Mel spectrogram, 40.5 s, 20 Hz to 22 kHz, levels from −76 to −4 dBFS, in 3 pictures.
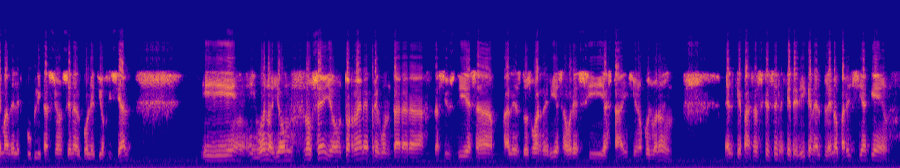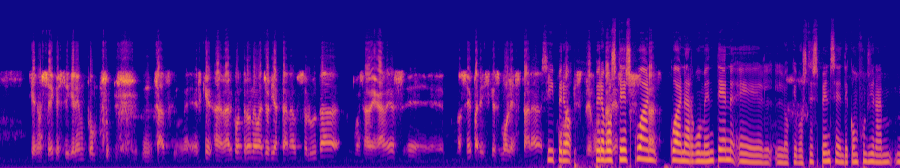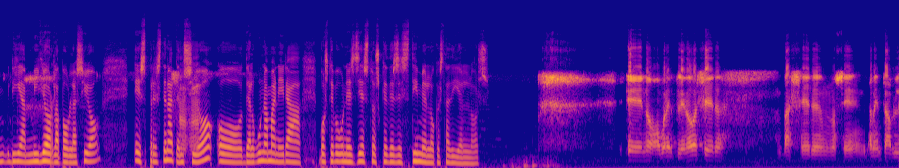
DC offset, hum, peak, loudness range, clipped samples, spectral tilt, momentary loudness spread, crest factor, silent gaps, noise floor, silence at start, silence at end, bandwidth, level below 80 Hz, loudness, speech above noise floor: under 0.1%; none; -4 dBFS; 5 LU; under 0.1%; -3 dB/octave; 13 LU; 24 dB; none; -48 dBFS; 0 s; 0 s; 14.5 kHz; -56 dBFS; -25 LUFS; 21 dB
